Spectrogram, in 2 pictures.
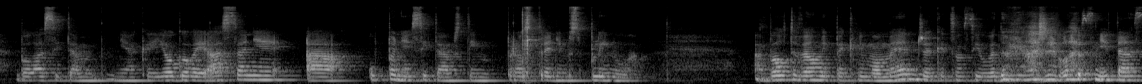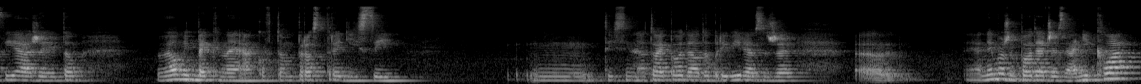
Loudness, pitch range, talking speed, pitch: -28 LUFS, 180-205 Hz, 145 wpm, 190 Hz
